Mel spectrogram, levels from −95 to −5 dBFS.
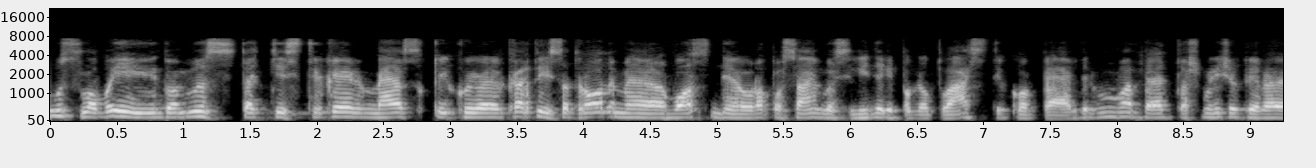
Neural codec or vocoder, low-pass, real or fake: codec, 16 kHz, 2 kbps, FreqCodec, larger model; 7.2 kHz; fake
